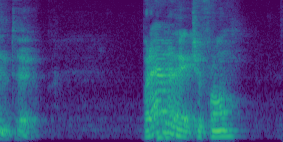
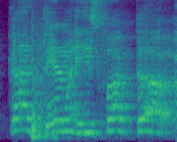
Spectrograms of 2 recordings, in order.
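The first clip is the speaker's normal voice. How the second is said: high-pitched retold exasperation; exasperated outburst; 12 semitones higher, slower than usual. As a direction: re-enact frustration with pitch well up. His exclamation in retold fight.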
